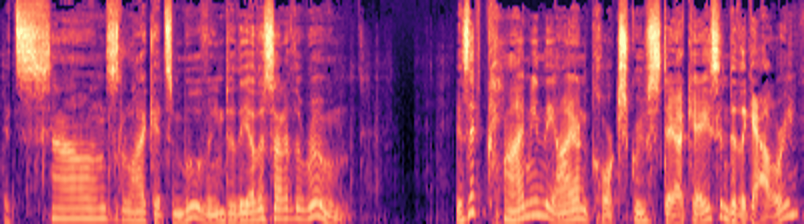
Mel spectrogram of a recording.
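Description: Man acting skittish, obliging companion, very animated. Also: medium pitch, normal speed. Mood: helpful, curious. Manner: theatrical, exclamatory, old-fashioned polite phrasing. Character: obliging male companion, skittish but gamely brave. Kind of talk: old-fashioned radio play acting.

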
